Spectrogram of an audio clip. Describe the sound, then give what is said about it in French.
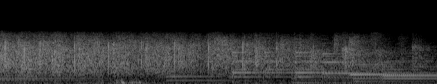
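Faint, continuous applause from a church audience acclaiming the Lord, a soft even wash of clapping with sustained held tones beneath it. “Alléluia. Acclame le Seigneur.”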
